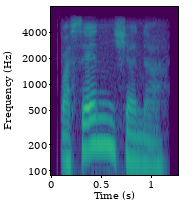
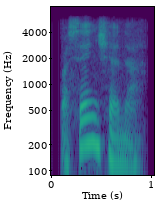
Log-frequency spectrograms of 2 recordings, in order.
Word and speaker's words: pasensya na: Accent is here. Pasensya na. Pasensya na.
